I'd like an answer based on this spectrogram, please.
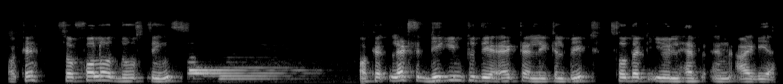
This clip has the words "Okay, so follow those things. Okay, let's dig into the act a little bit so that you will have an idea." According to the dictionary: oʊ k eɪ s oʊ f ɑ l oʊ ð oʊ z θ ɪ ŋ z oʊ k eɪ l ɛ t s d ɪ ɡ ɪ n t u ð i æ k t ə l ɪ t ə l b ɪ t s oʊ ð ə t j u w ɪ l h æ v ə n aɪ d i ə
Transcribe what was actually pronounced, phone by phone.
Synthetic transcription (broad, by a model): oʊ k eɪ s oʊ f ɑ l oʊ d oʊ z t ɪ ŋ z oʊ k eɪ l ɛ t s d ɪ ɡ ɪ n t u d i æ k t ə l ɪ t ə l b ɪ t s oʊ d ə t j u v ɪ l h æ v ə n aɪ d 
